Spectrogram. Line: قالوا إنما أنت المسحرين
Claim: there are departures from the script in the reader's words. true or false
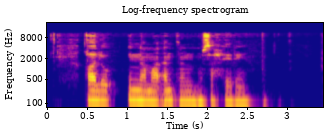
false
